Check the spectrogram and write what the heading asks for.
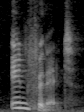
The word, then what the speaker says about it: infinite: time by the way the opposite of finite is infinite notice that change in how we pronounce it infinite something is infinite if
